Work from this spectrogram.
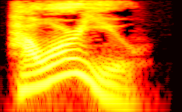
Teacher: In fast speech, how are you often becomes how are you or even how you. The R is often reduced. It's about connecting the words, not saying each one separately. · In fast speech, how are you often becomes how are ya, or even how ya.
